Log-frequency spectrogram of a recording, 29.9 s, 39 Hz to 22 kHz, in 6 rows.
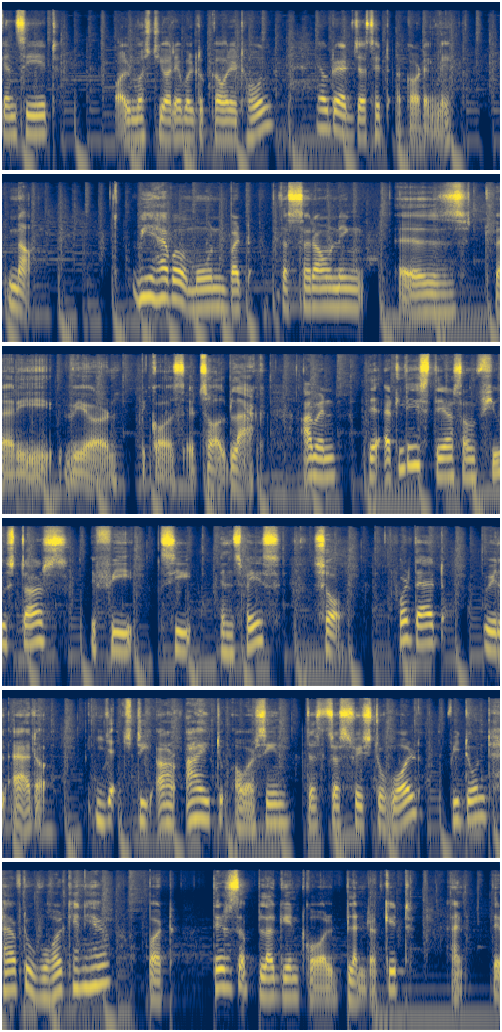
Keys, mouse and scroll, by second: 0.1 scroll up 4, 0.3 g, 2.7 g, 3.1 click, 3.8 click, 6.0 click, 6.4 scroll up 3, 6.9-9.0 scroll down 3, 10.5 click, 17.7 click, 20.0-20.4 scroll down 4, 20.4 middle click, 23.9 click, 24.0 scroll down 5, 24.3 middle click, 24.3-25.0 scroll up 11, 25.0 middle click, 25.4-25.9 scroll down 2, 25.9-28.5 middle drag, 28.5-29.8 drag.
